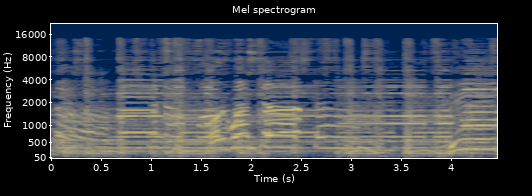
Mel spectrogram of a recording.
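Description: A chacarera played live on a strummed nylon-string classical guitar and a button accordion, with held accordion chords over the guitar's rhythm.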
